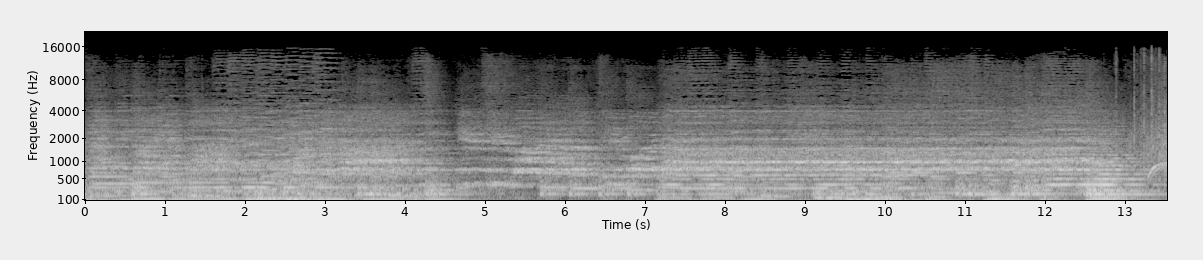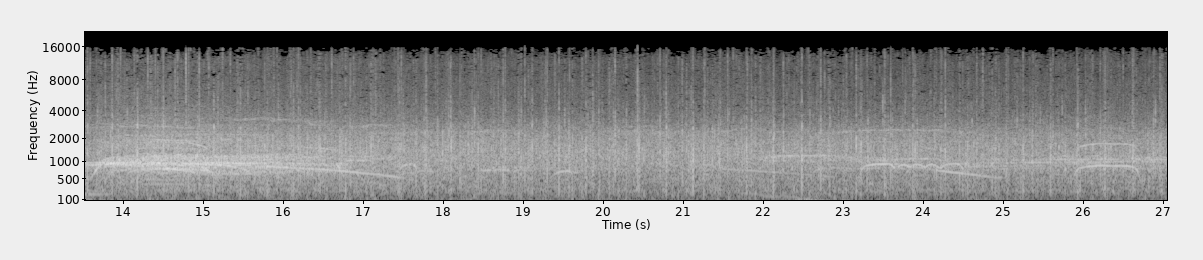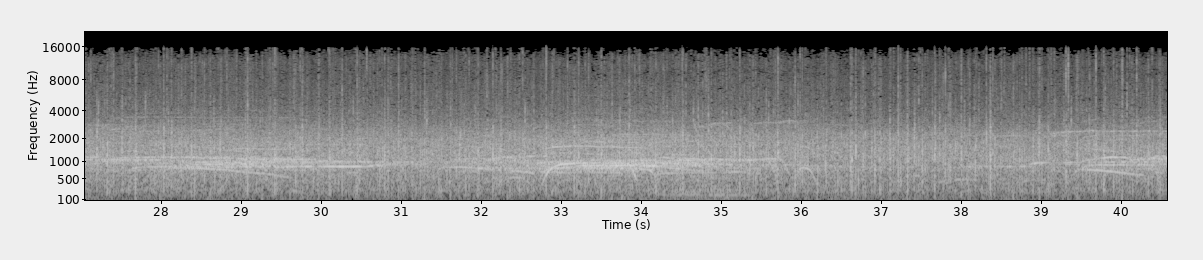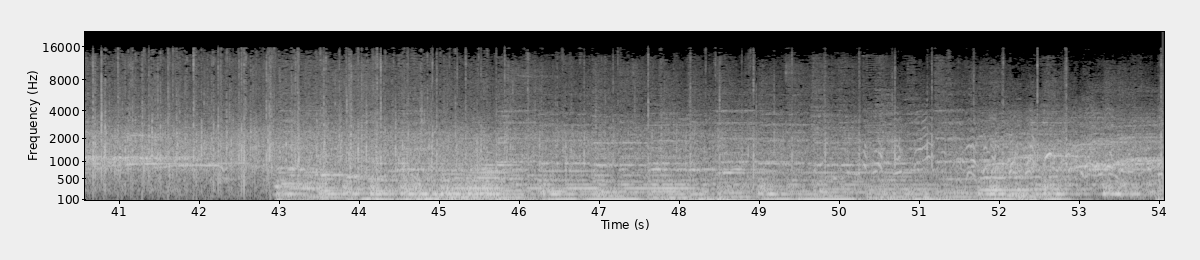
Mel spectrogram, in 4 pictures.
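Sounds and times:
music: 0.0s - 14.0s, 42.8s - 54.0s
audience applauding and cheering: 7.2s - 54.0s
high whoops: 13.3s - 19.8s, 21.8s - 31.0s, 31.6s - 36.4s, 38.4s - 42.6s.

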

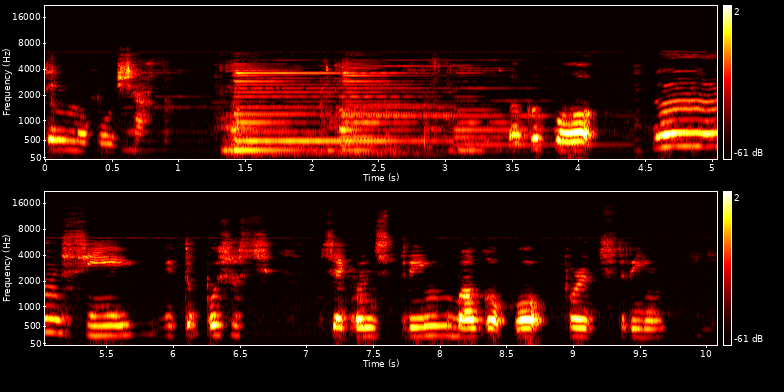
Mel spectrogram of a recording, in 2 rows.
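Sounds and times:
acoustic guitar chord strummed: 1.3s - 4.0s.

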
